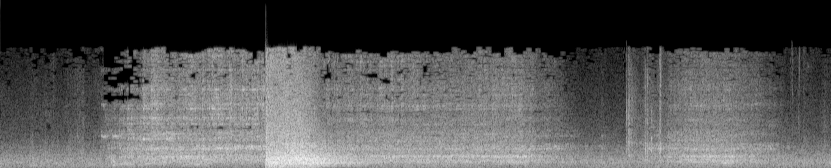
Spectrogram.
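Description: A single gunshot on the range: one loud, sharp report about two seconds in, over a steady hiss.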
